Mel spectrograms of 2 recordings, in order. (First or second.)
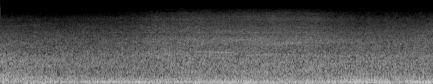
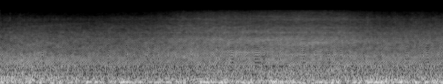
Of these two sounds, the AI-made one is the second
